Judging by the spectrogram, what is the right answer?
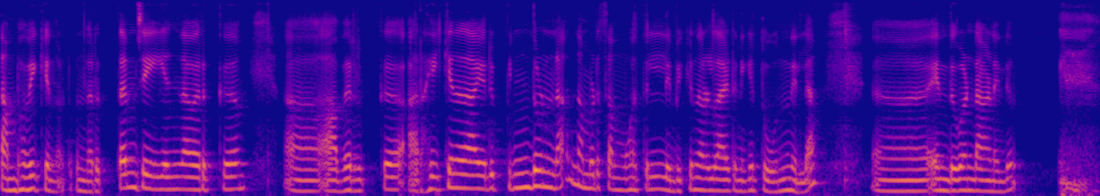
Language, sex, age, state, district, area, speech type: Malayalam, female, 18-30, Kerala, Pathanamthitta, rural, spontaneous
